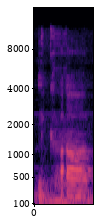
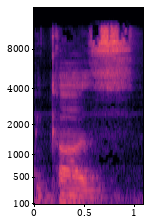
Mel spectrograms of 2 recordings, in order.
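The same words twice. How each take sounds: First: The word ends without a clear z sound. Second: The word ends with a clear z sound. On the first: The speaker calls it wrong. "not because" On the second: The speaker calls it right. "remember the final sound is z"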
